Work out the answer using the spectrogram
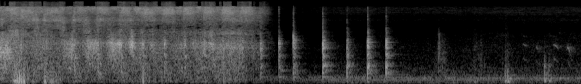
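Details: CUT50 plasma cutter using welder's earth lead (earlier barely-touching issue resolved): loud rough hissing cut that suddenly stops, then sharp irregular snaps; unstable arc melting metal and consumables, cuts messy and inconsistent.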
